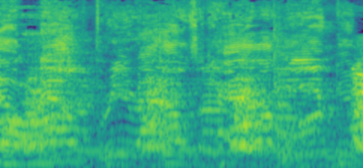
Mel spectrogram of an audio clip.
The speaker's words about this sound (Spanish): Ese puto perro de fondo, güey, está chingando la grabación.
